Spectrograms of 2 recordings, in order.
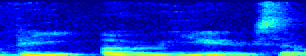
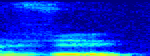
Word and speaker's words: vous: So again, we've got V-O-U, so are we going to have vu or vous? Vous, well done, because vu is seen, yeah, or the view.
